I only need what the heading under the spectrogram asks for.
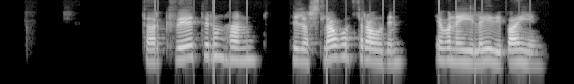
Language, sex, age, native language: Icelandic, female, 30-39, Icelandic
